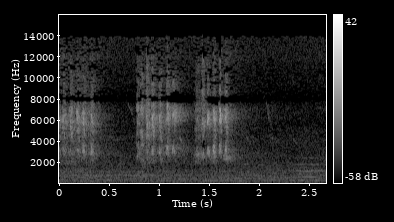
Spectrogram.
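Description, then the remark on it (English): Birds chirp outdoors in quick bright bursts, repeating several times over a steady hum of ambient background noise, fairly quiet. “i think i can capture some other sounds too like you can you hear the birds”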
